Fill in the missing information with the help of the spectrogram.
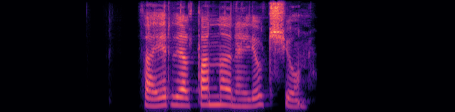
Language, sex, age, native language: Icelandic, female, 20-29, Italian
